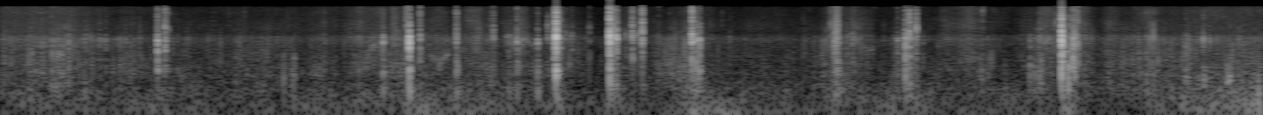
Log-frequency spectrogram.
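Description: Boots crunch in snow.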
